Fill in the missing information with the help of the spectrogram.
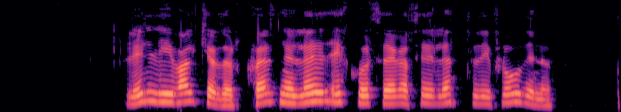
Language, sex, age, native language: Icelandic, male, 60-69, Icelandic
